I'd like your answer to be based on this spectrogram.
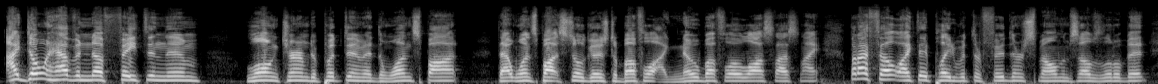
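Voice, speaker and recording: A male sports radio host with a slightly high voice, recorded close and dry. He gives casual, colloquial commentary with plenty of opinion, talking directly to the listener. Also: fairly bright tone, smooth, no room sound. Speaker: sports talk show host.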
